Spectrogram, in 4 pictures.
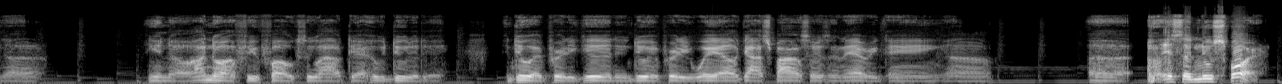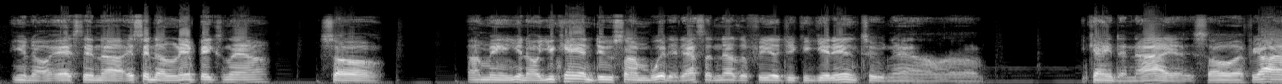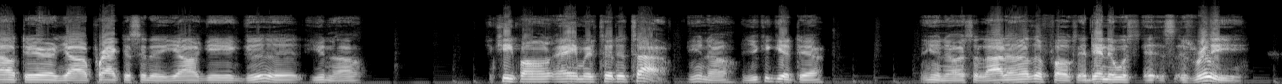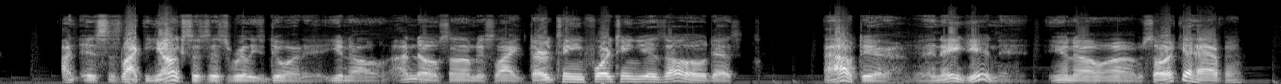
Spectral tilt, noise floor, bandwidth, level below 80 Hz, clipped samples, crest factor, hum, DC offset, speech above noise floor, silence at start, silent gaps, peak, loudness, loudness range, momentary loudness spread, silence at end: -4 dB/octave; -49 dBFS; 16.5 kHz; -48 dBFS; 0.4%; 14 dB; none; under 0.1%; 37 dB; 0 s; none; 0 dBFS; -12 LUFS; 8 LU; 14 LU; 0.4 s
